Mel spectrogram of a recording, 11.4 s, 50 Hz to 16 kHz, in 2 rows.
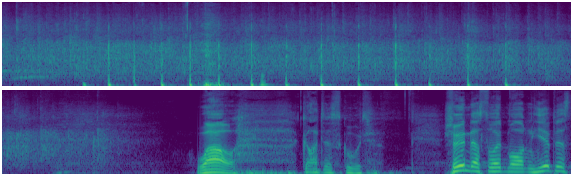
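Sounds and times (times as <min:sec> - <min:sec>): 
audience applauding: 0:00.0 - 0:06.9
speech: 0:07.7 - 0:09.6, 0:10.2 - 0:11.3.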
